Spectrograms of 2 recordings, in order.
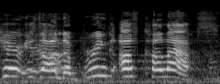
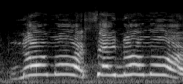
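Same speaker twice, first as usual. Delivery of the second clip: raised, high shouted chant; rally shout; 4 semitones higher than usual. Real, not acted. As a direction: shout it out to lead the crowd. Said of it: "Say it with me".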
